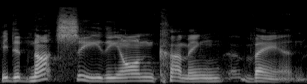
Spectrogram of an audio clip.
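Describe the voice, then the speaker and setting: In a very clean recording with a silent background, a man talks in an Appalachian accent. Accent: Appalachian Southern US. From US South, East Tennessee. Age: 70s. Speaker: visiting preacher. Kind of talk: sermon. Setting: church.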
